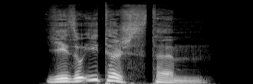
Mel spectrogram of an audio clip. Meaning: strong dative masculine/neuter singular superlative degree of jesuitisch
- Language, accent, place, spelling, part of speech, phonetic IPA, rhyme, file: German, Germany, Berlin, jesuitischstem, adjective, [jezuˈʔiːtɪʃstəm], -iːtɪʃstəm, De-jesuitischstem.ogg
